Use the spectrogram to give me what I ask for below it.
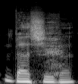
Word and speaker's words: Bathsheba: Bathsabi? – Bathsheba, yeah.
